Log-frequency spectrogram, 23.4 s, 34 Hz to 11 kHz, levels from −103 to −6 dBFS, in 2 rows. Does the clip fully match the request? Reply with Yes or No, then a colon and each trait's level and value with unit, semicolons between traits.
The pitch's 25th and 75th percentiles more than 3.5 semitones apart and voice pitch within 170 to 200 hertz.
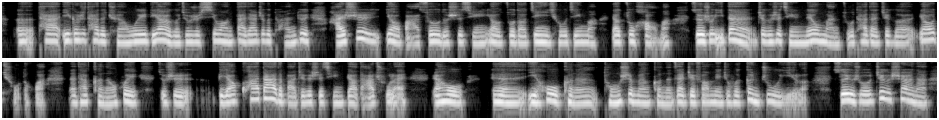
No: narrow, 2.5 semitones; medium, 185 Hz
